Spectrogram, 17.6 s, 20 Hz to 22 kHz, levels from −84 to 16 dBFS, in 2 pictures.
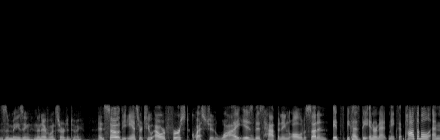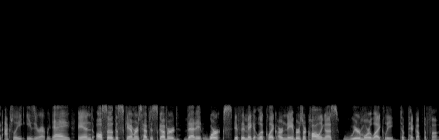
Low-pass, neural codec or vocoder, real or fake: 5.4 kHz; codec, 16 kHz, 8 kbps, FunCodec, trained on Chinese and English, 25 frames a second; fake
